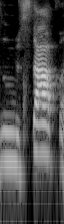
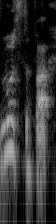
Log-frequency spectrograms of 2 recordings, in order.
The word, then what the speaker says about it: Mustafa: I thought it was Mustafa. It's Mustafa.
